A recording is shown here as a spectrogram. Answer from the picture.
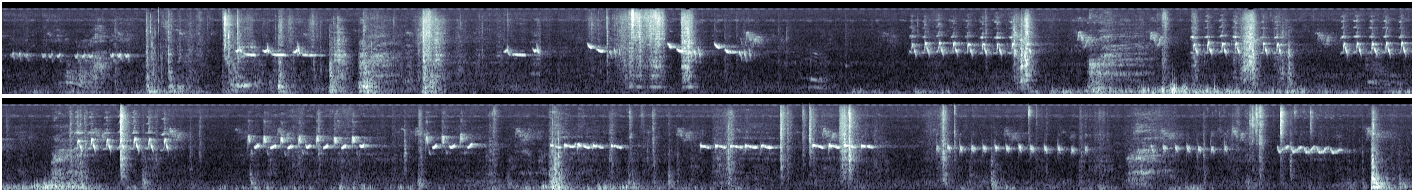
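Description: Songbirds singing in rapid trills, on and off throughout, over the knocks and scrapes of plywood pieces being handled and set against each other in a stripped boat hull.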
